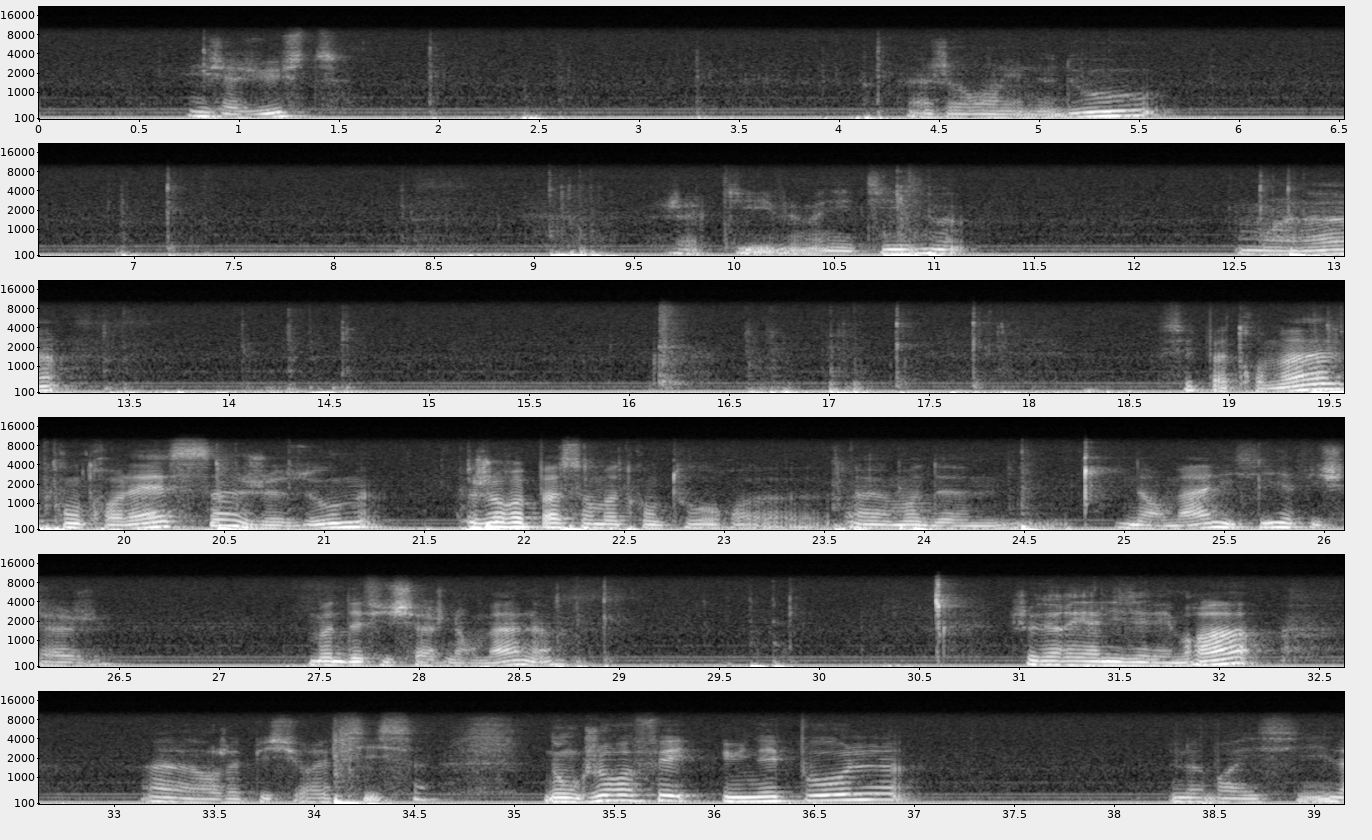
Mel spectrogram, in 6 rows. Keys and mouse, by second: 2.1-3.3 drag, 3.4-4.9 drag, 6.0-7.9 drag, 8.5 click, 9.9-11.3 drag, 11.8-13.5 drag, 13.5 F1, 14.5 F2, 14.7-16.5 drag, 16.7 KP_Subtract, 17.4-18.5 drag, 19.7 ctrl+s, 20.6 z, 21.0 click, 22.3 ctrl+KP_5, 23.3 right click, 23.7 F1, 24.1 space, 24.6 space, 25.8 click, 28.8 Escape, 29.1 click, 29.8 z, 30.0 click, 34.2 F6, 35.7-36.9 drag, 37.4-38.9 drag.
